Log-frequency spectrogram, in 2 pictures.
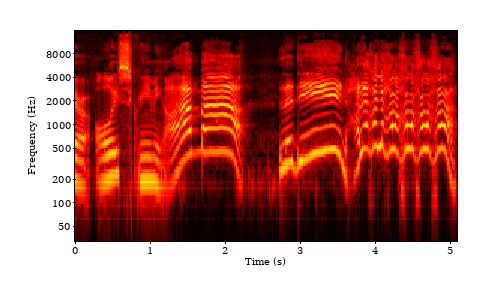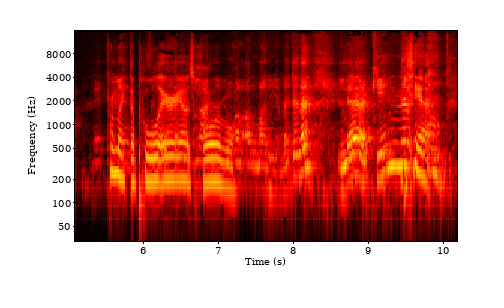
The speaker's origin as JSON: {"language": "English", "area": "San Fernando Valley", "region": "California", "country": "United States", "tie": "born or raised there", "said": "I grew up in the San Fernando Valley."}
